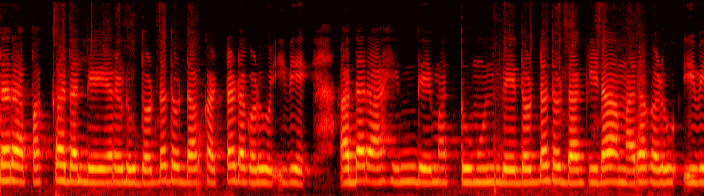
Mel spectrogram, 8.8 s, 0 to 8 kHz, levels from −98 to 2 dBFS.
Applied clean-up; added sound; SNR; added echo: neural separator model SepFormer DNS4.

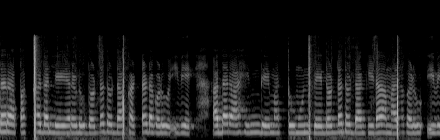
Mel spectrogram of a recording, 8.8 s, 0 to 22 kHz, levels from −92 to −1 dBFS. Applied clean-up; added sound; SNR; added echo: neural mask model RNNoise.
